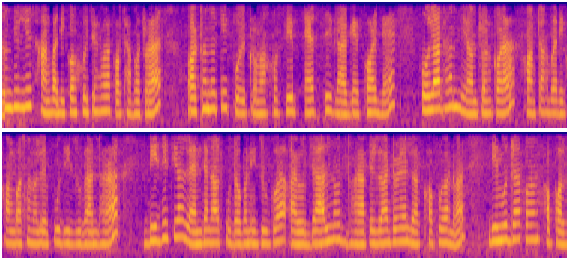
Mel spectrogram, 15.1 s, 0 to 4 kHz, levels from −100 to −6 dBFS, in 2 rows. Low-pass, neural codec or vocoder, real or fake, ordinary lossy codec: 3.6 kHz; codec, 16 kHz in and 24 kHz out, 1.1 kbps, FireRedTTS-2 codec; fake; none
